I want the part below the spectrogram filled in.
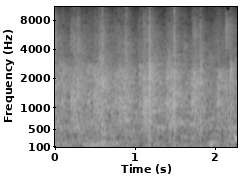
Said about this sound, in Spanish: Se lanza, se lanza el público al aplauso.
